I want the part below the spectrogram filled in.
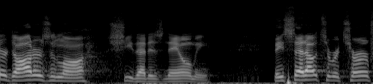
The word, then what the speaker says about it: Naomi: I mispronounced her name last Sunday, and I know some of you maybe lost sleep over that, but I repent, and I'm going to say Naomi. Naomi. Not Naomi, Naomi.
